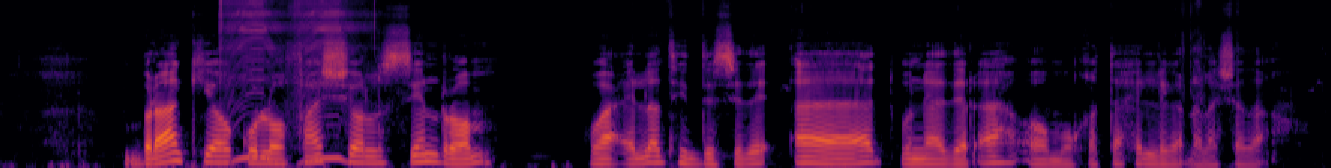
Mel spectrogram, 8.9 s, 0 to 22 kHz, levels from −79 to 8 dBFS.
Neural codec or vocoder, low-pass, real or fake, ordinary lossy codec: none; none; real; none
